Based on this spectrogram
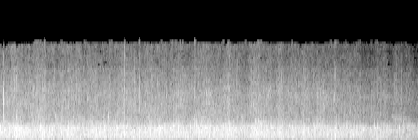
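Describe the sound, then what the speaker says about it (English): Audience at a city State of the City address breaks into steady, dense applause, loud and sustained, fading slightly at the end with no speech over it. "Let's give them a round of applause."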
